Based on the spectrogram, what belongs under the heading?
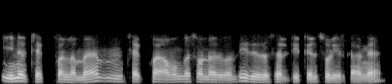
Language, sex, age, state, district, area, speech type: Tamil, male, 30-45, Tamil Nadu, Coimbatore, rural, conversation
